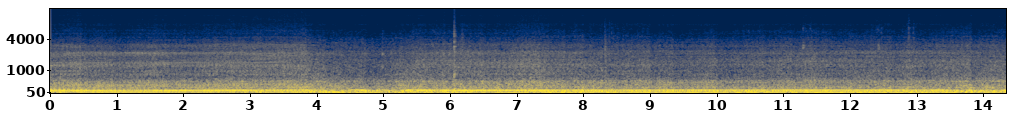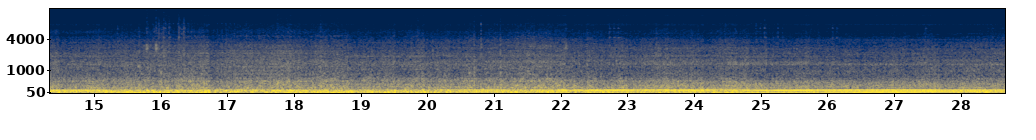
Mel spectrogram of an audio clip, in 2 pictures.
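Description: Isuzu Panther's engine and road noise heard from inside the cabin while driving. The low engine note shifts pitch a few times as the throttle or gear changes.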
